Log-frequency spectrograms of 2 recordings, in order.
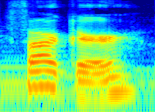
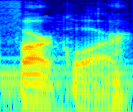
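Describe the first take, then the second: First: The name ends with a plain ker sound. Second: The name ends with a kwar sound. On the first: This is the pronunciation from the original book narrations. "the original pronunciation is Farker, sort of like Fokker" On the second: This is the pronunciation used in the TV show. "as it looks like it's spelt"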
